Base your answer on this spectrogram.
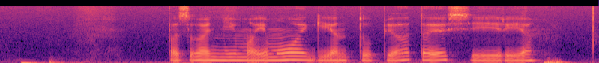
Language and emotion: Russian, sad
